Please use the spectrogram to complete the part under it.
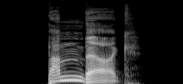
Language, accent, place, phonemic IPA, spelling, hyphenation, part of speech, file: German, Germany, Berlin, /ˈbambɛʁk/, Bamberg, Bam‧berg, proper noun, De-Bamberg.ogg
- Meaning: Bamberg (an independent town in the Upper Franconia region, Bavaria, Germany)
